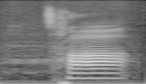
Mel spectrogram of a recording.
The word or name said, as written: ca1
